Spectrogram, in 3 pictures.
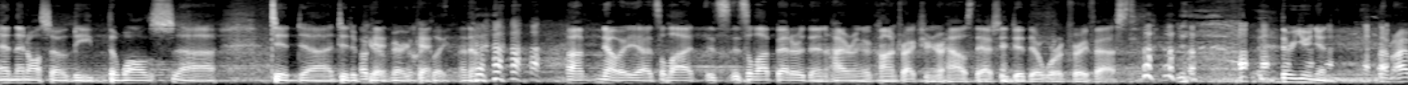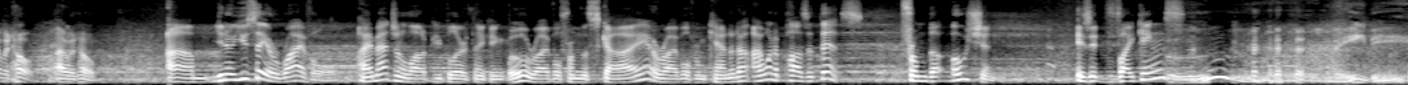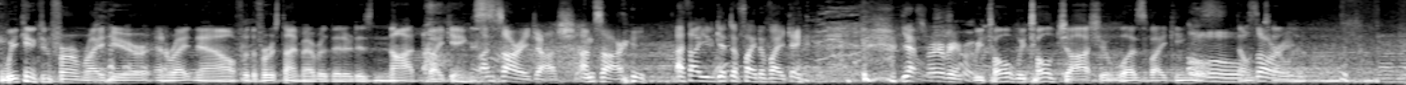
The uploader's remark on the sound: Recorded at NY Comic Con on October 9, 2015.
